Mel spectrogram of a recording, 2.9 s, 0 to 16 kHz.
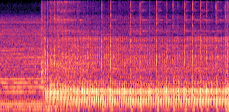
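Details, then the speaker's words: Freshly rebuilt, built 460 chainsaw being broken in and carb-tuned by ear: high wide-open scream broken by irregular rough burbles as the high-speed screw is set to sputter on top; normal rich four-stroking at full throttle. "I'm gonna try to get it to sputter on the top so I can kind of show you guys where I like to have the fuel."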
